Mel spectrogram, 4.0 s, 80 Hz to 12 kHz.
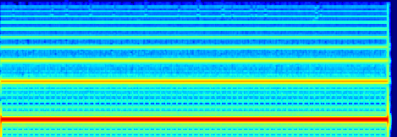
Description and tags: LR35902 Square C6
A sound which reminded me a lot of the GameBoy. I've named it after the GB's CPU - the Sharp LR35902 - which also handled the GB's audio. This is the note C of octave 6. (Created with AudioSauna.)
synth, chiptune, square, fuzzy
